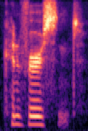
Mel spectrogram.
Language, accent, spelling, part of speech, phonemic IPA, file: English, US, conversant, adjective / noun, /kənˈvɝsənt/, En-us-conversant.ogg
- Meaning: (adjective) 1. Closely familiar; current; having frequent interaction 2. Familiar or acquainted by use or study; well-informed; versed 3. Concerned; occupied; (noun) One who converses with another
